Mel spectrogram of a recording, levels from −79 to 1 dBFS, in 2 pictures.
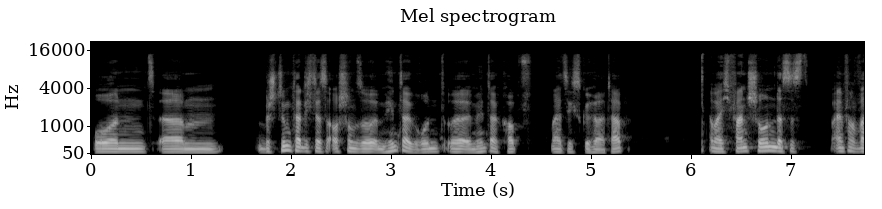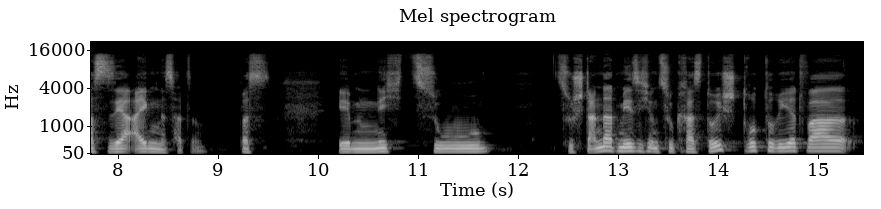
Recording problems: none

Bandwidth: 14 kHz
